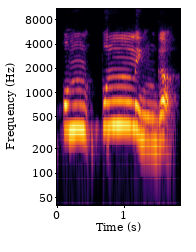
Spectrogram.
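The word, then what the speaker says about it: पुंलिङ्ग: Pronunciation Pullinga. Pullinga. There is a slight anunasika sound that will come.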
